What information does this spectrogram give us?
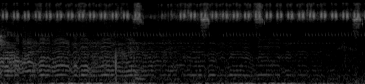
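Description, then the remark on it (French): Dense insect buzzing of flies mixed with a steady, pulsing high-pitched cicada rasp as the cicadas scratch their legs, continuous and fairly loud throughout, with a brief dip midway and no talking. “Pendant que les mouches rouspètent, les cigales se grattent les pattes en signe de colère. Cela fait un bruit atroce.”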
